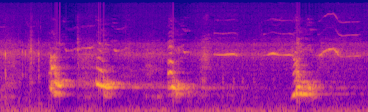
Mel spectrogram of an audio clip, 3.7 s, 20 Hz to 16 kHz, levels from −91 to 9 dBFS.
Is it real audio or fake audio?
real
